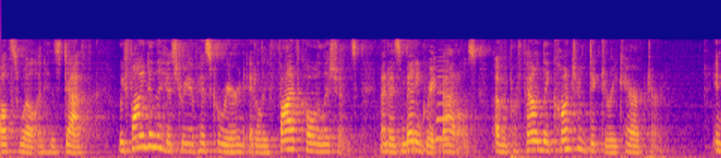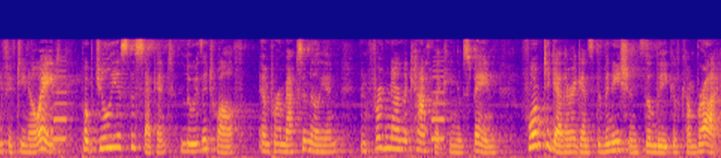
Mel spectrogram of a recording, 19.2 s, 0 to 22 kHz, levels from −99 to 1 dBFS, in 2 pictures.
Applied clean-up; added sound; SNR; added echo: none; Vehicle horn, car horn, honking; 11 dB; reverberation time 0.8 s.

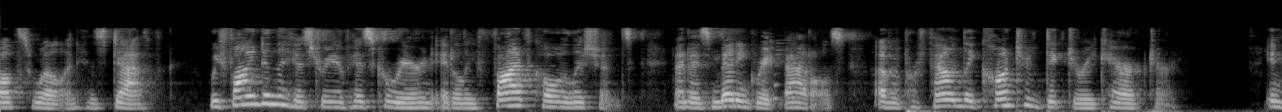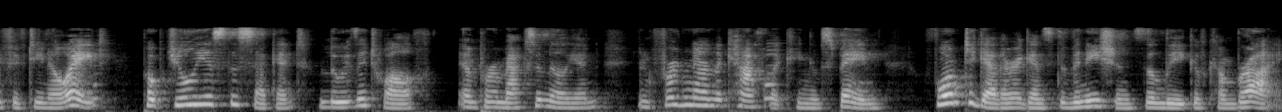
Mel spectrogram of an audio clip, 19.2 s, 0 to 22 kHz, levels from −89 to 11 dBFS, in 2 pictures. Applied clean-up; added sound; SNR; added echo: neural mask model DeepFilterNet 3.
